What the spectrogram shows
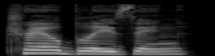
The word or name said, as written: trailblazing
